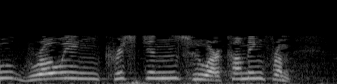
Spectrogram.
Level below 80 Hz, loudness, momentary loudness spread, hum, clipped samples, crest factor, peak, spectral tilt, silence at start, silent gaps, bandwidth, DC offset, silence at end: -54 dBFS; -29 LUFS; 8 LU; none; under 0.1%; 16 dB; -12 dBFS; -9.5 dB/octave; 0 s; none; 4 kHz; under 0.1%; 0.4 s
